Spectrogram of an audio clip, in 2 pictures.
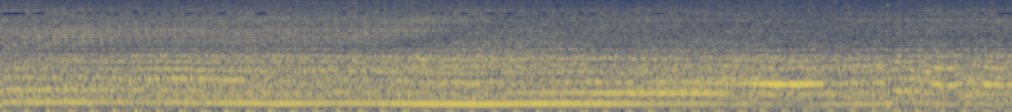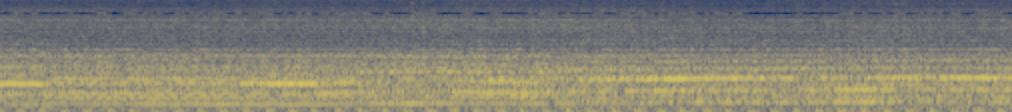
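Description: Winch hauling a cable under heavy load to roll a log, its motor giving a steady whine that sags slightly in pitch and wavers briefly about four and a half seconds in. A low, even engine throb runs underneath.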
